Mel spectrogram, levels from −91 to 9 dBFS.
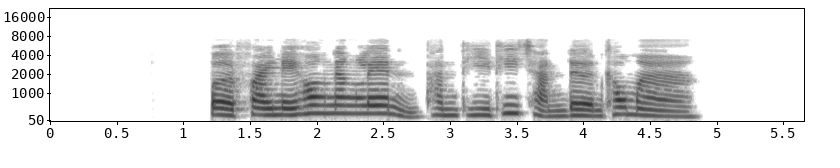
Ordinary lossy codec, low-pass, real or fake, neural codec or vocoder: none; 7.2 kHz; real; none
